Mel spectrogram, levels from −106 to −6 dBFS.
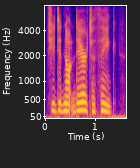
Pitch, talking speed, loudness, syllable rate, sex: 190 Hz, 220 wpm, -16 LUFS, 4.4 syllables/s, female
